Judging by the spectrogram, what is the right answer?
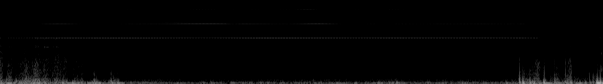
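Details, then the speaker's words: Battery charger for the URUAV UR65 micro drone, charging at 200 mA: a faint, steady, very high-pitched squeal under quiet room noise; the charger that came with the Snapper 7 does the same; cause unknown. "it has a horrible high-pitched squeal to it"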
